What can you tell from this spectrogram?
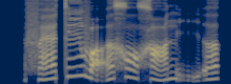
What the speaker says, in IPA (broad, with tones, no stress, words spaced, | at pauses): fæ˩˧tĩ˦˥vɑ̰˧˩˧ɐ̯xɔ˦˨ xɑ˧˩˧nḭ˧˩˧ɐ̯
